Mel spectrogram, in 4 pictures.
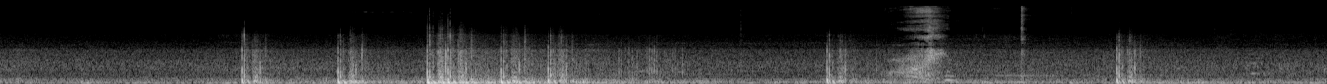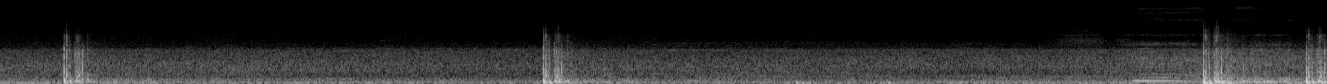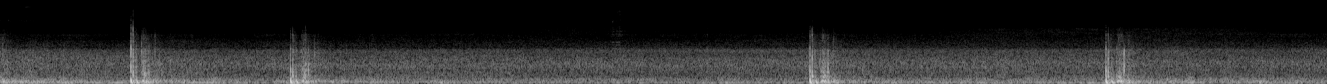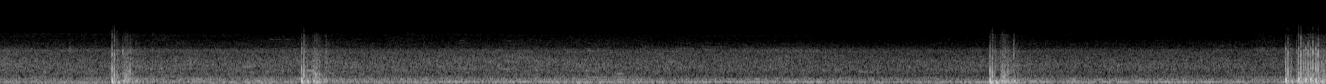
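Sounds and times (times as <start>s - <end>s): distant firework booms: 26.3s - 27.1s.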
